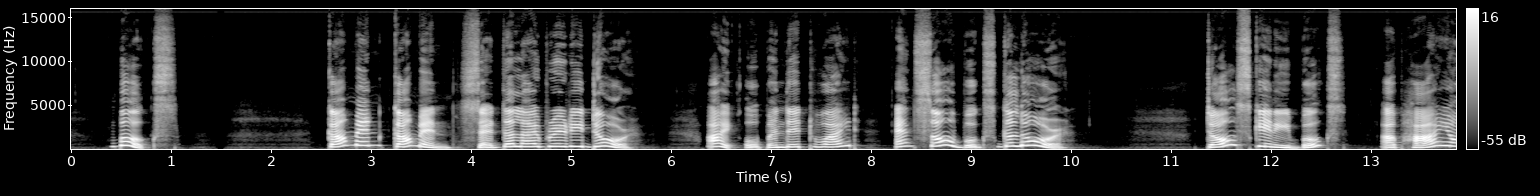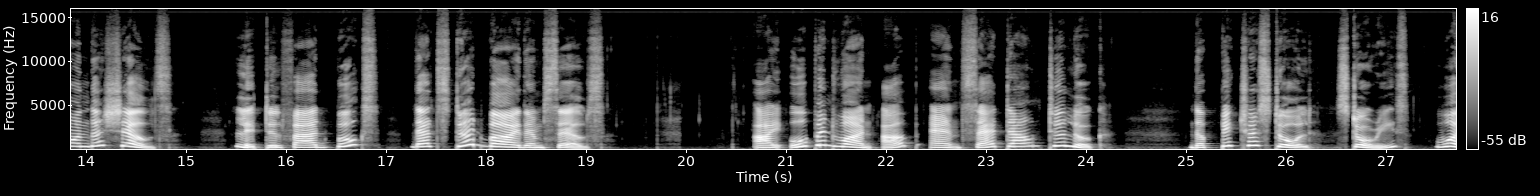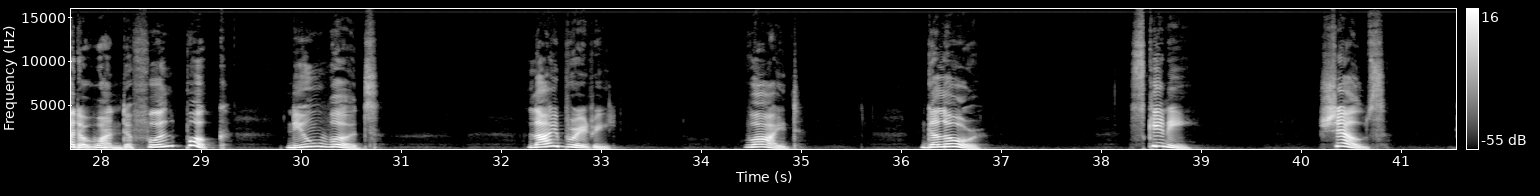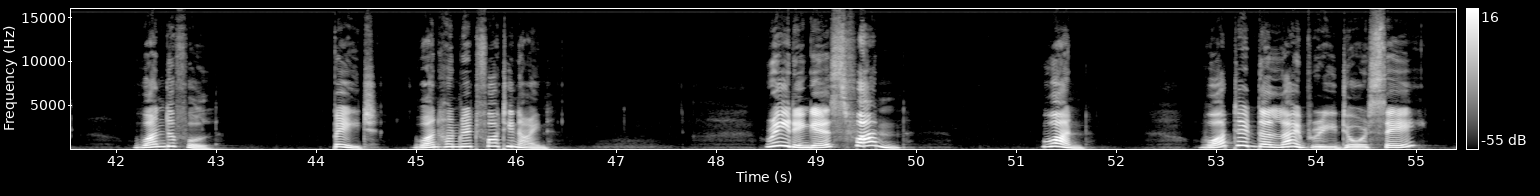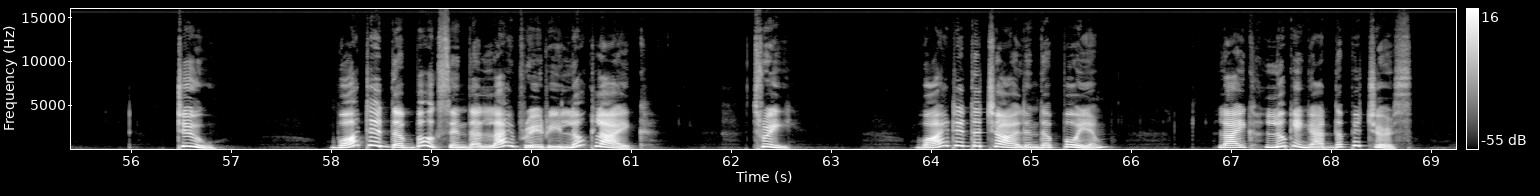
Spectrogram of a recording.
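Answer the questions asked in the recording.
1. Come in
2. Tall skinny books up high on the shelves and little fat books that stood by themselves
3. The pictures told stories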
